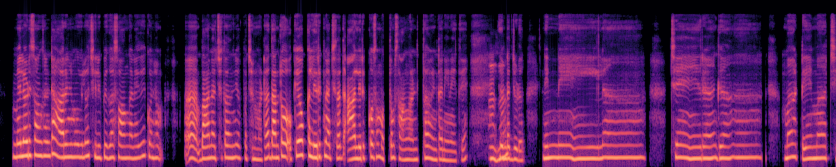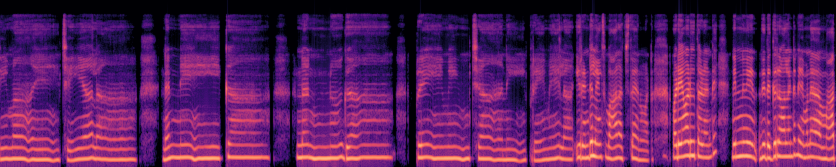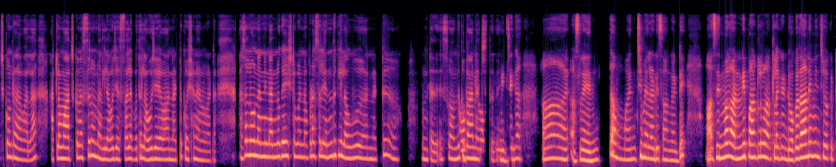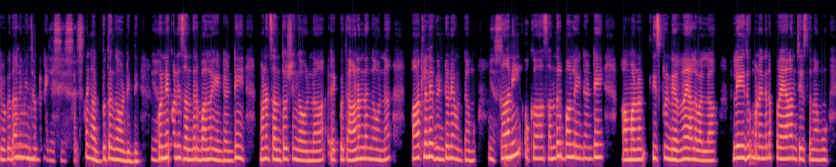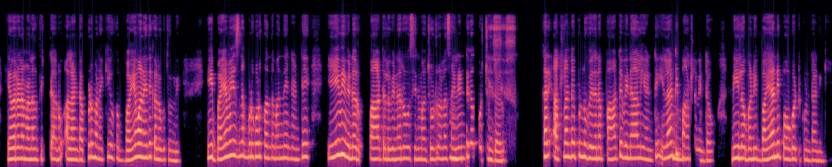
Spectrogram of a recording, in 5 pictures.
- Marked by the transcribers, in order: in English: "మెలోడీ సాంగ్స్"; in English: "సాంగ్"; in English: "లిరిక్"; in English: "లిరిక్"; in English: "సాంగ్"; singing: "నిన్నే ఇలా చేరగా మాటే మార్చి మాయే చెయ్యాలా. నన్నే ఇక నన్నుగా ప్రేమించానే ప్రేమేలా"; in English: "లైన్స్"; other background noise; in English: "లవ్"; in English: "లవ్"; in English: "క్వశ్చన్"; in English: "లవ్"; in English: "సో"; in English: "మెలోడీ సాంగ్"; in English: "యస్. యస్. యస్"; in English: "యస్"; in English: "సైలెంట్‌గా"; in English: "యస్. యస్"
- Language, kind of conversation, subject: Telugu, podcast, మీరు కలిసి పంచుకునే పాటల జాబితాను ఎలా తయారుచేస్తారు?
